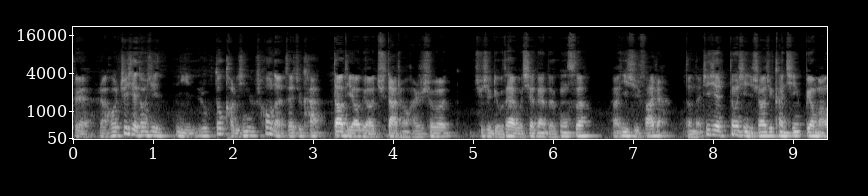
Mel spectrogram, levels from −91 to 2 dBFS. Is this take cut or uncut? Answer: cut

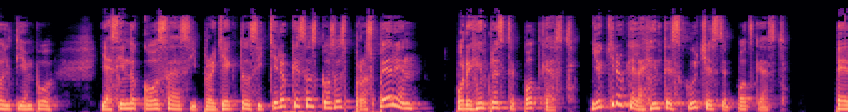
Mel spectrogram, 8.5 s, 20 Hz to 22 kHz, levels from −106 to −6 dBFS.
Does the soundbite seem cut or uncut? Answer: cut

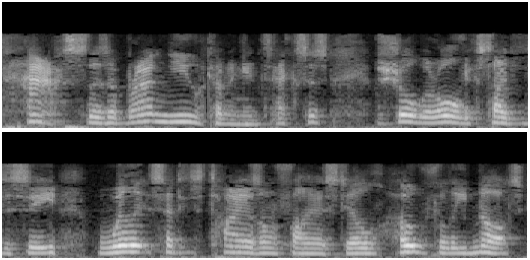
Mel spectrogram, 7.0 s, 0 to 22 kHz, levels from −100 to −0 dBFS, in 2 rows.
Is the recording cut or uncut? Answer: cut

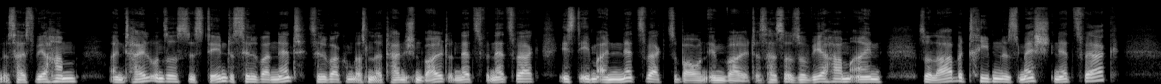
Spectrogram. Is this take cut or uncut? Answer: uncut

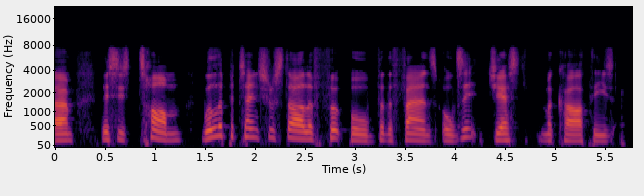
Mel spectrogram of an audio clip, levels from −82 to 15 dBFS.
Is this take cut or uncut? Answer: cut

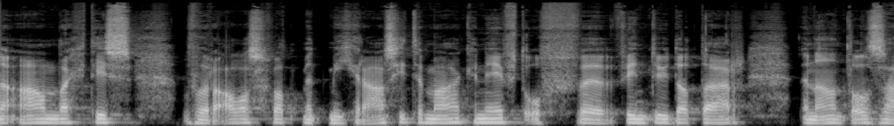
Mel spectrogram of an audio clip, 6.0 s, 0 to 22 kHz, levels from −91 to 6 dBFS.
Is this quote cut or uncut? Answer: uncut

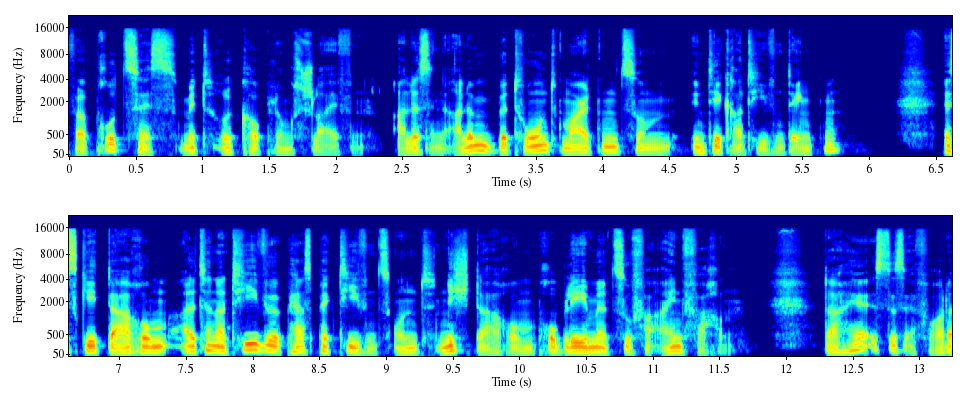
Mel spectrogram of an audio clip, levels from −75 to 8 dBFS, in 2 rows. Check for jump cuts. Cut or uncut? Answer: cut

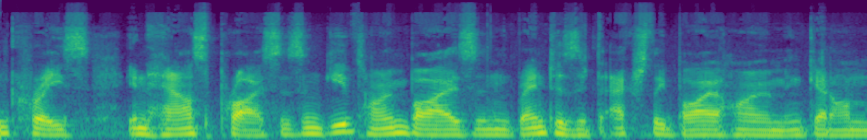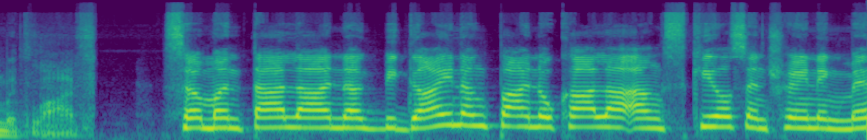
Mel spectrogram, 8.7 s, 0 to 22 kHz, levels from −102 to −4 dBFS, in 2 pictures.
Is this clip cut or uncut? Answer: cut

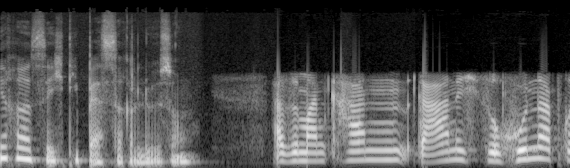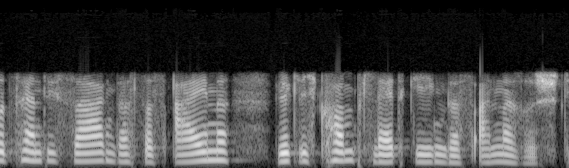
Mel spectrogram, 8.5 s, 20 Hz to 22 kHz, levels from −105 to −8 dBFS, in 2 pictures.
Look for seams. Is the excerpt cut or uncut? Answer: cut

